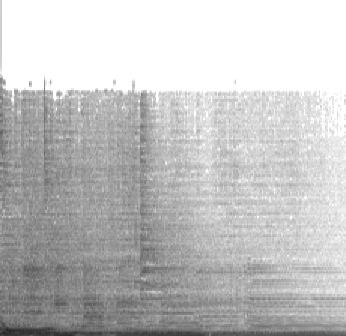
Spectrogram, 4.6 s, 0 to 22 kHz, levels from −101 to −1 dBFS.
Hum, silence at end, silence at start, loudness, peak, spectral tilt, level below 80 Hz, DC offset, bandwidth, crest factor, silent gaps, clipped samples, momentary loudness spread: none; 0 s; 0 s; -26 LUFS; -6 dBFS; -6 dB/octave; -48 dBFS; under 0.1%; 17 kHz; 20 dB; none; under 0.1%; 16 LU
